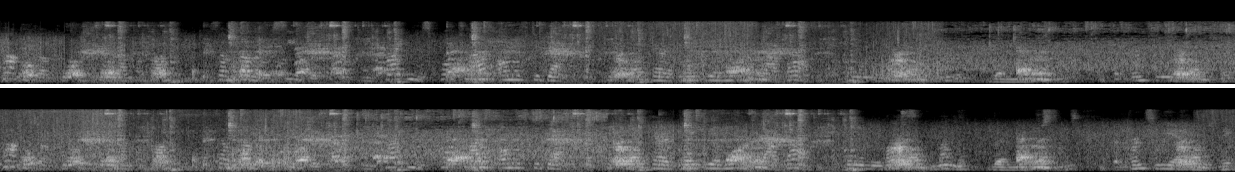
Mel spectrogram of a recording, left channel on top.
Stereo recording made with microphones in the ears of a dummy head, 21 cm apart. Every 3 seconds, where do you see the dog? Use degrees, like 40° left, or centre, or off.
20° left, 30° right, 20° right, 20° left.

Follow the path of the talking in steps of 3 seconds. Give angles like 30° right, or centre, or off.
50° left, 20° left, 30° right, 60° right.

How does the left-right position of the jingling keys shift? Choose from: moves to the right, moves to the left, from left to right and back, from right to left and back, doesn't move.
from right to left and back.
